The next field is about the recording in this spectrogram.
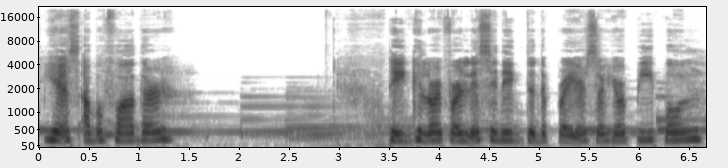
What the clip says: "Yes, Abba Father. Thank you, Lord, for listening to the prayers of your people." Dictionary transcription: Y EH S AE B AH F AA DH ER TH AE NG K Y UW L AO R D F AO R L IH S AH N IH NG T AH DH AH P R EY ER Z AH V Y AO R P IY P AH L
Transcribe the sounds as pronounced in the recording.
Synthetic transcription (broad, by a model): Y EH S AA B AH F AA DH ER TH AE NG K Y UW L AO R D F AO R L IH S AH N IH NG T AH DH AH P R EY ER S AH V Y AO R P IY P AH L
